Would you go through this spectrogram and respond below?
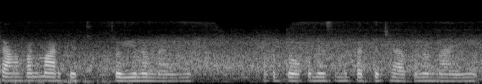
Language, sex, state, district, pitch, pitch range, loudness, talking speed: Telugu, female, Andhra Pradesh, Visakhapatnam, 170 Hz, 160-175 Hz, -21 LUFS, 110 wpm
